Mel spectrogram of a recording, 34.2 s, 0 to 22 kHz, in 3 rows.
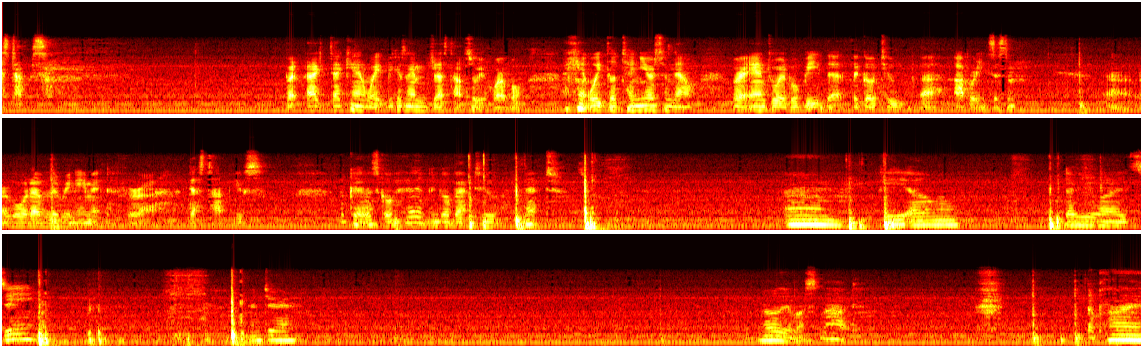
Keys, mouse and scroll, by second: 12.2 click, 31.0 click.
